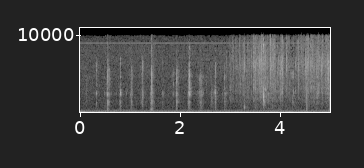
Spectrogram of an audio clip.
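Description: Crunchy chewing of fried chicken close to the microphone: irregular sharp crackling clicks, several a second, over a steady low electrical hum.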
